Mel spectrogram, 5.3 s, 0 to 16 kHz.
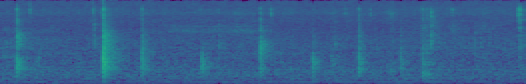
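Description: Small bit screwdriver turning out a stiff corner screw of a 2.5-inch SSD's metal casing, making faint sharp clicks about twice a second.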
